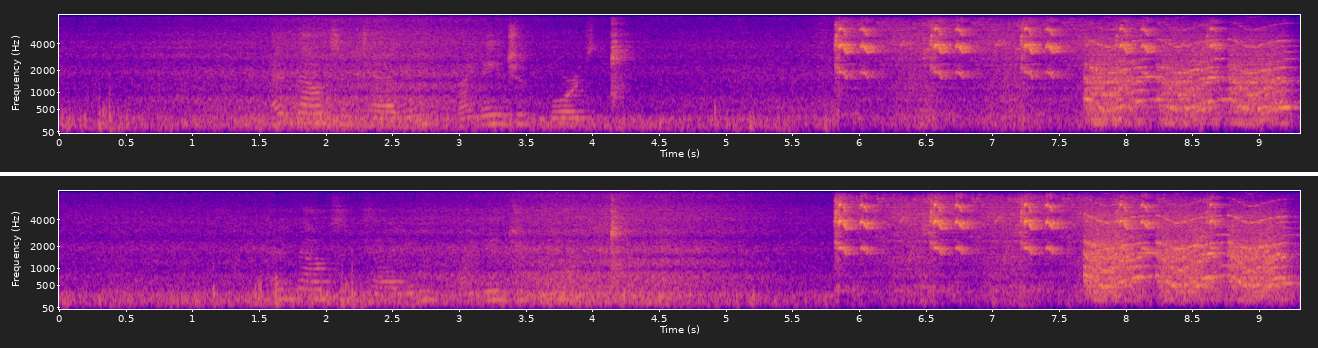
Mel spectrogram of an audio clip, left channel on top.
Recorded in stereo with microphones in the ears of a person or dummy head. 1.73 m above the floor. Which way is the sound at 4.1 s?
25° right (ahead or behind).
